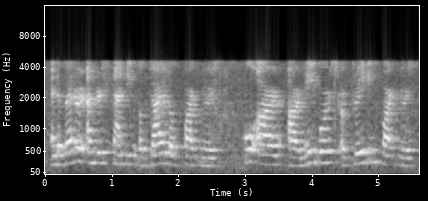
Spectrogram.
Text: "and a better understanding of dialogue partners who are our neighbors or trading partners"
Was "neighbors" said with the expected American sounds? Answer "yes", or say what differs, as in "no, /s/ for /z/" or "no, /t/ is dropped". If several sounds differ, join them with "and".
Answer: no, /s/ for /z/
